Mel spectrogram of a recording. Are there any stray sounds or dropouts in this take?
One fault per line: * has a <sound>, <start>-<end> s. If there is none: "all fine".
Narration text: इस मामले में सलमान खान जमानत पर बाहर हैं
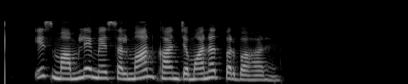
all fine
